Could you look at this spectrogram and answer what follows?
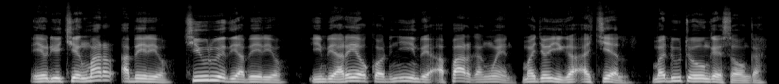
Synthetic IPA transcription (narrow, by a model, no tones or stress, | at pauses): ejodjot͡ʃjeŋmaɾabeɾjɔt͡ʃiuɾwed̪iabeɾjɔ | imbeaɾɪɔkɔdɲiːmbeʔa̰paɾɡaŋwɛnmad͡ʒojiɡaʔat͡ʃɪɛl | madutoːŋɡesɔŋɡa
